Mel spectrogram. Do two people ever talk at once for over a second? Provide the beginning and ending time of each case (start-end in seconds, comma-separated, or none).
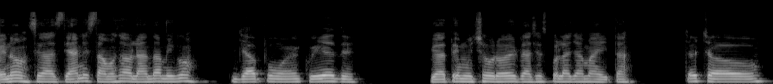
none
